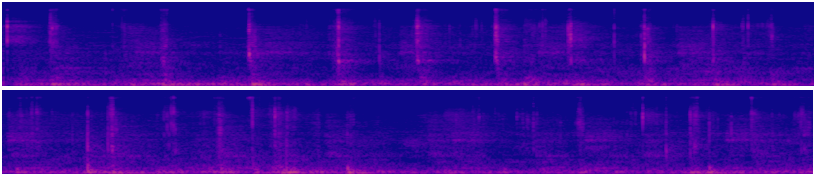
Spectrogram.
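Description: Fingertips repeatedly poke and press into blue glitter slime in a small round blue plastic tub held in one hand. The result is a fast, steady run of short, sticky clicks and pops with a bright crackle over a low, soft thudding base.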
